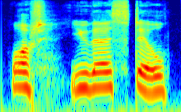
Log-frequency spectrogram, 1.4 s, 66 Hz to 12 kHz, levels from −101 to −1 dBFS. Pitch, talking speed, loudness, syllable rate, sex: 195 Hz, 175 wpm, -19 LUFS, 4.8 syllables/s, female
